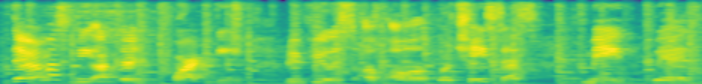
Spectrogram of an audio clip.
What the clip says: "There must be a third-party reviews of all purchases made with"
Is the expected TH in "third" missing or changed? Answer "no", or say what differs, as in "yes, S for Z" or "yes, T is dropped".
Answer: yes, T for TH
